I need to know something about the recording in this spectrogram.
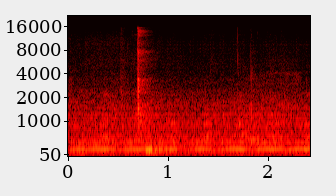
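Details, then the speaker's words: Daikin inverter AC PCB after replacing a water-shorted IPM, no output yet, switched on by remote: single sharp click over faint steady hum as relay pulls in normally on power-up. "यहाँ आप सुन सकते हैं कि यहाँ relay on होने की आवाज़ आई है।"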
